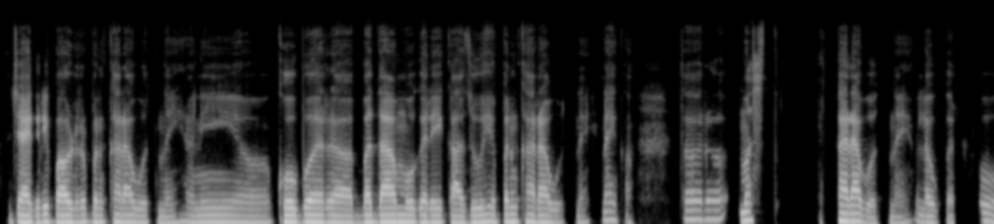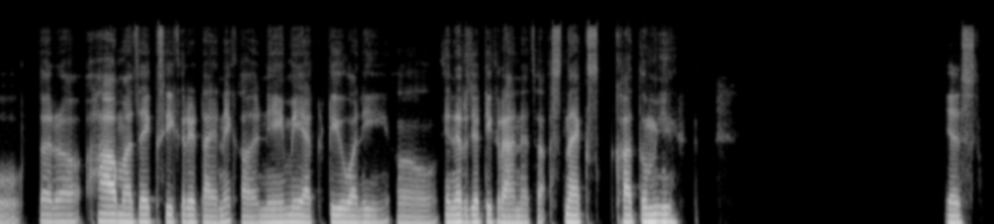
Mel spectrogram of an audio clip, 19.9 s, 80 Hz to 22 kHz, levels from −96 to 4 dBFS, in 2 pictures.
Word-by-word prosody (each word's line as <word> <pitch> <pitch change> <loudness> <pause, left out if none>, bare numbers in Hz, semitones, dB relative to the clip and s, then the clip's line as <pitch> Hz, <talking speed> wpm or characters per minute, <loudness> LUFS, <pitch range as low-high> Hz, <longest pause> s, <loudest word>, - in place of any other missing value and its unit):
Jaggery 120 +1 +4
powder 120 0 +4
पण 120 -1 +2
खराब 120 -1 +1
होत 115 0 -2
नाही. 110 +2 -5
आणि 120 +1 -1
अ, 115 -1 -3 0.3
खोबरं, 120 -1 +3
बदाम 120 0 +4
वगैरे, 120 0 +2
काजू 115 +1 +1
हे 125 +1 +1
पण 130 0 +2
खराब 120 -2 +1
होत 110 0 -8
नाही, 110 0 -9
नाही 150 0 -4
का? 115 - -14 0.5
तर 165 0 -3 0.2
मस्त 150 +1 -1 0.7
खराब 135 -2 +5
होत 100 -2 -5
नाही, 105 +2 -8
लवकर, 110 -1 -5 0.3
हो. 130 -5 -4 0.2
तर 125 -1 -2
अ, 125 0 -2 0.2
हा 135 -1 +5
माझा 125 0 +1
1 125 +1 -1
सीक्रेट 125 -2 -1
आहे, 110 -1 -1
नाही 125 +4 -2
का, 110 -1 -3
नेहमी 115 +2 +2
एक्टिव्ह 120 +1 0
आणि 115 +1 -1 0.2
अ, - - -4 0.5
एनर्जेटिक 120 +1 +2
राहण्याचा. 115 -1 0
स्नॅक्स 120 -2 +1 0.2
खातो 125 0 +3
मी. 125 0 +7 2.8
येस. 115 -2 -1
120 Hz, 135 wpm, -24 LUFS, 115-125 Hz, 2.8 s, मी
